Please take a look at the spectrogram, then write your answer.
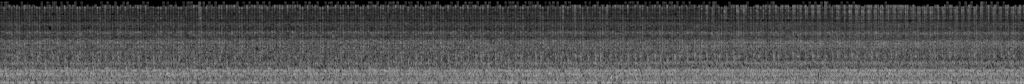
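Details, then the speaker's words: Cadillac Escalade Hybrid, Vortec 6.0 V8, at idle: light uneven ticking about two or three a second drifting in and out, heard only from driver's side bank; owner suspects injectors, cause unconfirmed. "Are those injectors or what? I hear them coming only from the driver's side bank. They like come and go."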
